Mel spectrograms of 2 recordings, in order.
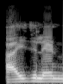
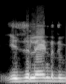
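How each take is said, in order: First: A clear s is sounded in the middle. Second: A z sound is heard in the middle. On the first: "आइसलैंड नहीं बोलते" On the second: "इजलैंड भी नहीं बोलते"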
